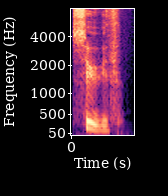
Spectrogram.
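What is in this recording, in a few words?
"soothe", British English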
